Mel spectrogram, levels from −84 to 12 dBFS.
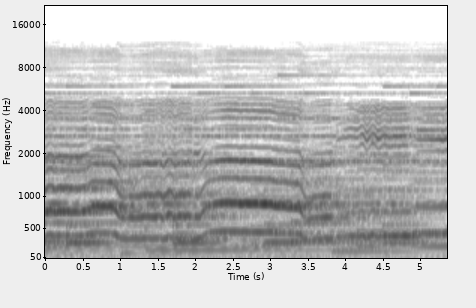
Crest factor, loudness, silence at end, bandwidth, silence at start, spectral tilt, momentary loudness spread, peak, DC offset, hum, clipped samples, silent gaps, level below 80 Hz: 16 dB; -20 LUFS; 0 s; 12.5 kHz; 0 s; -3.5 dB/octave; 8 LU; -4 dBFS; under 0.1%; none; under 0.1%; none; -54 dBFS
